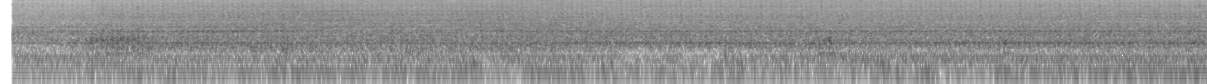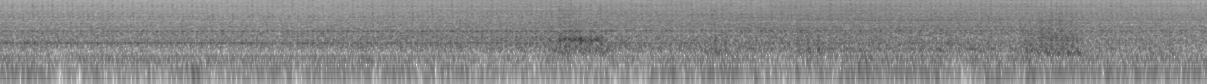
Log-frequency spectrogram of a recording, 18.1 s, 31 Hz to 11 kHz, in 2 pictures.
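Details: 2007 Honda Accord 2.4L idling with a light, uneven intermittent metallic rattle from worn alternator bearings, confirmed by removing the belt from the alternator only; fixed with a remanufactured alternator.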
